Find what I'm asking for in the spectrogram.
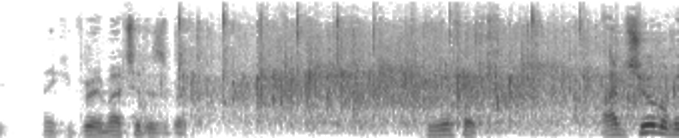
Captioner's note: audience applauds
